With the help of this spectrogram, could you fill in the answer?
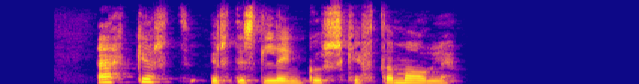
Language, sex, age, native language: Icelandic, female, 30-39, Icelandic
